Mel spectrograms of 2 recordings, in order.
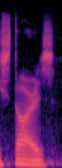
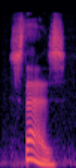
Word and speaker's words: Staz: right and yes steve call me stars not staz i mean it's easy to say my name staz s t a z you don't have to put an r on my name but enough of that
